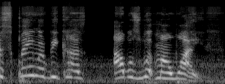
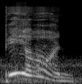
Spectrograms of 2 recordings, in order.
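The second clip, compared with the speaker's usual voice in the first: higher-pitched mock cry of a name; retold scream; 4 semitones higher, 3 dB louder than usual. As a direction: imitate her crying out, without full volume. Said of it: "she just screamed".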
